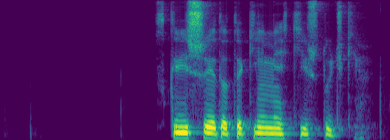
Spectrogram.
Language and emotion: Russian, neutral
